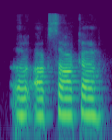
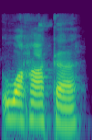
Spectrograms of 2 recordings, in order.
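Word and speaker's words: Oaxaca: Linda, am I pronouncing that town correctly? Oxaka when we go to Mexico. I believe that you are not, but I can't pronounce it correctly myself. It's Waka.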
